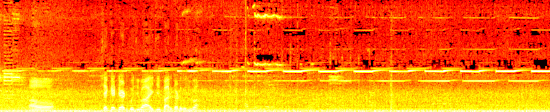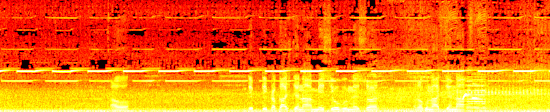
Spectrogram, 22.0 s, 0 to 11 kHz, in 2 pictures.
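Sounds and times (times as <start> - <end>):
high electronic beep: 0.0 - 22.0
motorcycle and traffic engines: 0.0 - 22.0.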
